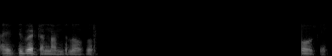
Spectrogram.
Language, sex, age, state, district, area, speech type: Telugu, male, 18-30, Andhra Pradesh, Anantapur, urban, conversation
